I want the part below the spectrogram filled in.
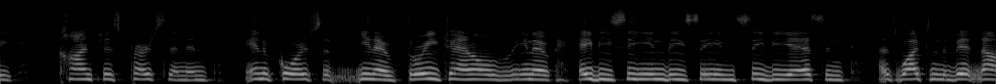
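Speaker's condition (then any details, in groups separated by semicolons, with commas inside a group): Cerebral palsy; present from birth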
